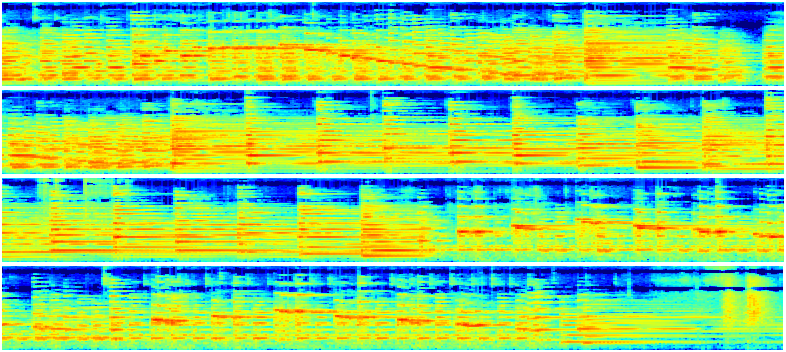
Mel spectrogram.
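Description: Upright piano being played: a continuous passage with quick descending runs, a brief break about seven and a half seconds in, held chords in the middle, then a string of repeated descending runs in the second half.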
